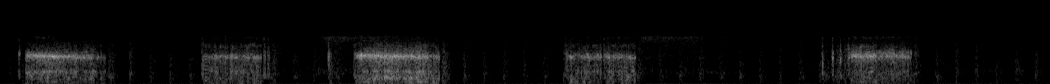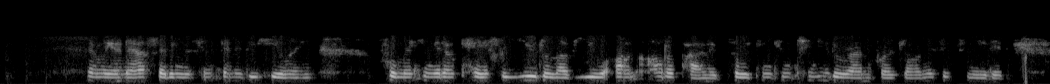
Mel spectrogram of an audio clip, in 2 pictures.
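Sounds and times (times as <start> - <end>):
deep wheezy breaths: 0.0 - 4.9, 5.5 - 11.4, 13.6 - 14.4, 20.6 - 20.9
speech: 11.4 - 20.9.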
